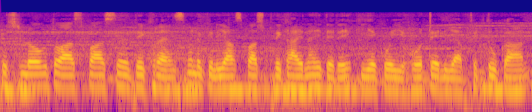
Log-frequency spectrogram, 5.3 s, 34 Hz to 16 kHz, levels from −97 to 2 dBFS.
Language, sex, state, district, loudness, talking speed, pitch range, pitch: Hindi, male, Bihar, Samastipur, -15 LUFS, 270 wpm, 120-130 Hz, 125 Hz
